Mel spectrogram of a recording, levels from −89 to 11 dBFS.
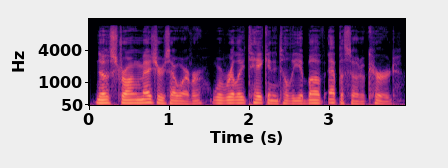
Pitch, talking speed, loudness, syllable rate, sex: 115 Hz, 180 wpm, -18 LUFS, 7.3 syllables/s, male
